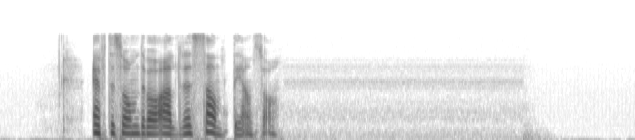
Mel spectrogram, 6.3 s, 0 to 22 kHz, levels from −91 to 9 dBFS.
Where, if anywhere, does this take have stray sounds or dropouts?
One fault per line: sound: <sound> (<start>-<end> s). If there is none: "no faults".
no faults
